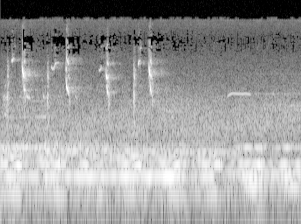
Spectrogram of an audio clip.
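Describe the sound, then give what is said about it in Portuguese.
Four sharp, high-pitched calls from a pair of peregrine falcons nesting on a sea cliff on the Costa Vicentina in southwest Alentejo, Portugal, ring out at an even, unhurried rhythm, fairly faint, over a steady low droning background, then fade to quiet. “Há várias semanas que temos vindo a apreciar os comportamentos de um casal de falcões peregrinos que escolheu esta falésia para criar descendência.”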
